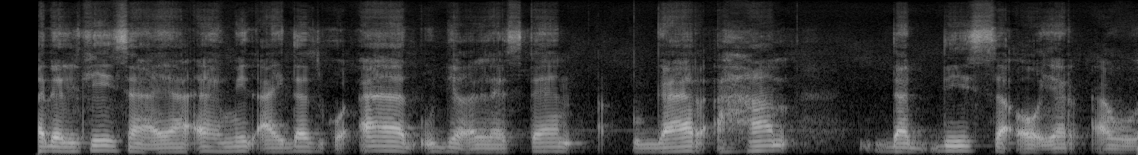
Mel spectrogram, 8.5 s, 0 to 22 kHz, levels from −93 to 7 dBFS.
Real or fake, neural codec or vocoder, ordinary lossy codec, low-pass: fake; codec, 44.1 kHz, 7.8 kbps, Pupu-Codec; none; none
